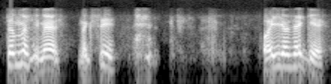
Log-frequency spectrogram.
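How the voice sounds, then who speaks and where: A man's voice: high voice, sing-song, creaky, dry recording. A man with a Cypriot Greek accent making a radio prank phone call, pleading and rambling theatrically with cooing pet names. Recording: dull radio recording.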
